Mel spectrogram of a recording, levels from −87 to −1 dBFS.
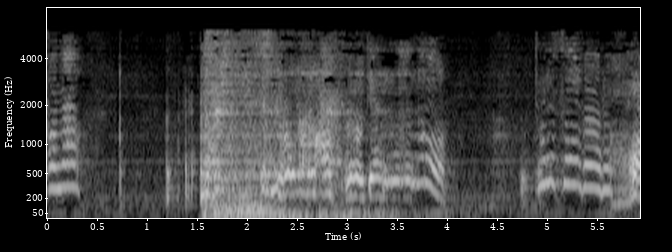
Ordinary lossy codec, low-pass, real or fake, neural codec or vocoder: MP3, 24 kbps; 7.2 kHz; fake; codec, 24 kHz, 1 kbps, SNAC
